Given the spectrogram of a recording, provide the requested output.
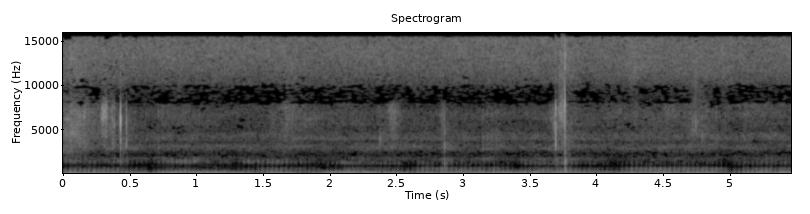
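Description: A Russian Blue cat purrs steadily, a deep, continuous rumble that swells and eases with each breath.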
